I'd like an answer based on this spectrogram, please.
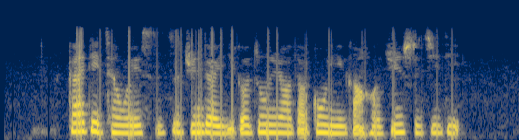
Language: Chinese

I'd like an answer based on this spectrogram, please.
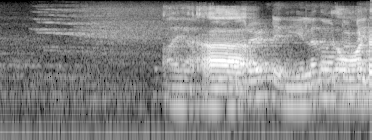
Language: Malayalam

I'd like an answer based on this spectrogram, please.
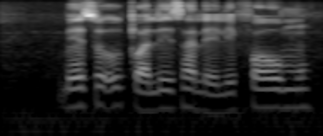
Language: Swati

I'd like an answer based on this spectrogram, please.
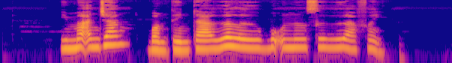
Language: Kom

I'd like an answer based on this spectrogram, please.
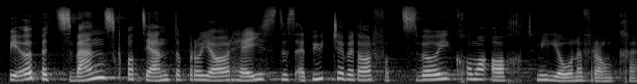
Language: Swiss German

